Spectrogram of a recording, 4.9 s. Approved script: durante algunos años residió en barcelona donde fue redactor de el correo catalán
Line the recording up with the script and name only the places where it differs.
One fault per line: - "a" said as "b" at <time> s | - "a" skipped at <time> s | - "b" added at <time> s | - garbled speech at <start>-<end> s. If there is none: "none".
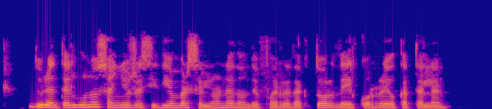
none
